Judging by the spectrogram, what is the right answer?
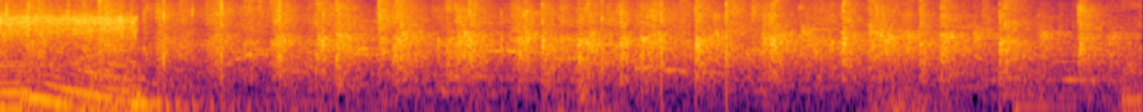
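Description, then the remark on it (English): An audience breaks into steady, dense applause that fills the whole clip, with a brief vocal cheer at the start before the clapping carries on at an even, loud level. “Lord, a cheer.”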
